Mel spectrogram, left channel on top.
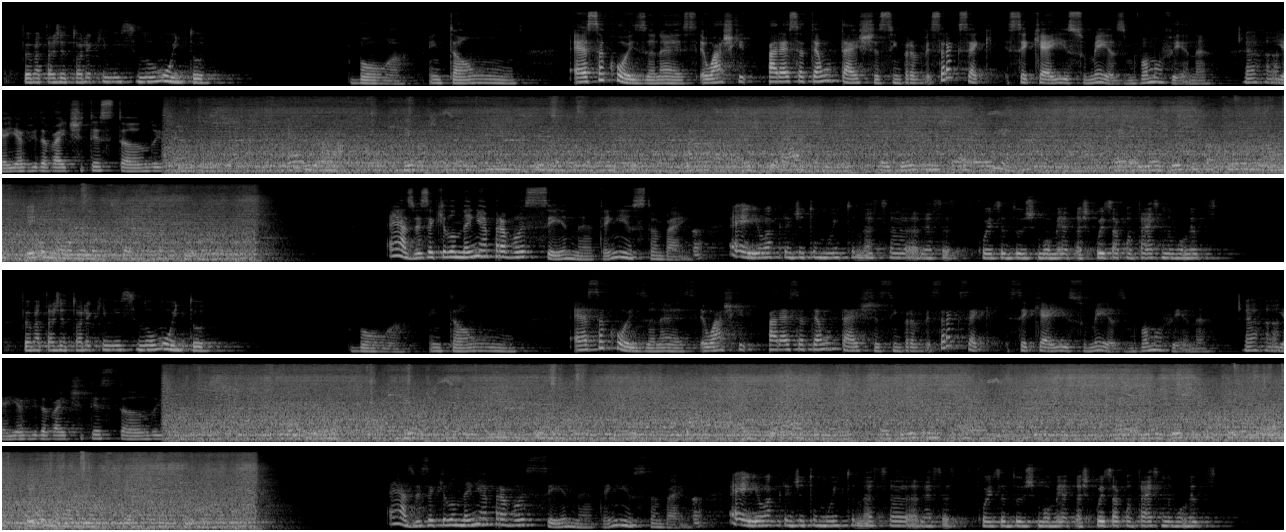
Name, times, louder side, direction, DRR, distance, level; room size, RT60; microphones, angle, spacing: voice 1, 0.2-2.1 12.4-12.8 15.7-16.2 16.8-19.4 19.6-21.3 21.6-22.8 23.9-27.8 32.5-32.6 32.9-35.2 35.4-37.8, equal, 5° right, 6 dB, 1.0 m, -33 dB
voice 2, 3.5-5.2 5.7-12.1 12.7-15.2 16.0-16.3 22.4-23.7 29.5-32.6, left 4 dB, 70° left, 12 dB, 0.6 m, -34 dB
sound 1, 14.4-28.2, right 4 dB, 55° right, 1.1 m, -28 dB
14.0 x 7.1 x 9.9 m, 0.93 s
head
